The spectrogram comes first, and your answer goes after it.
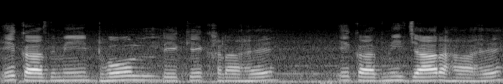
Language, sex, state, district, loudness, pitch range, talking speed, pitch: Hindi, male, Bihar, West Champaran, -15 LUFS, 165-185 Hz, 130 wpm, 175 Hz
